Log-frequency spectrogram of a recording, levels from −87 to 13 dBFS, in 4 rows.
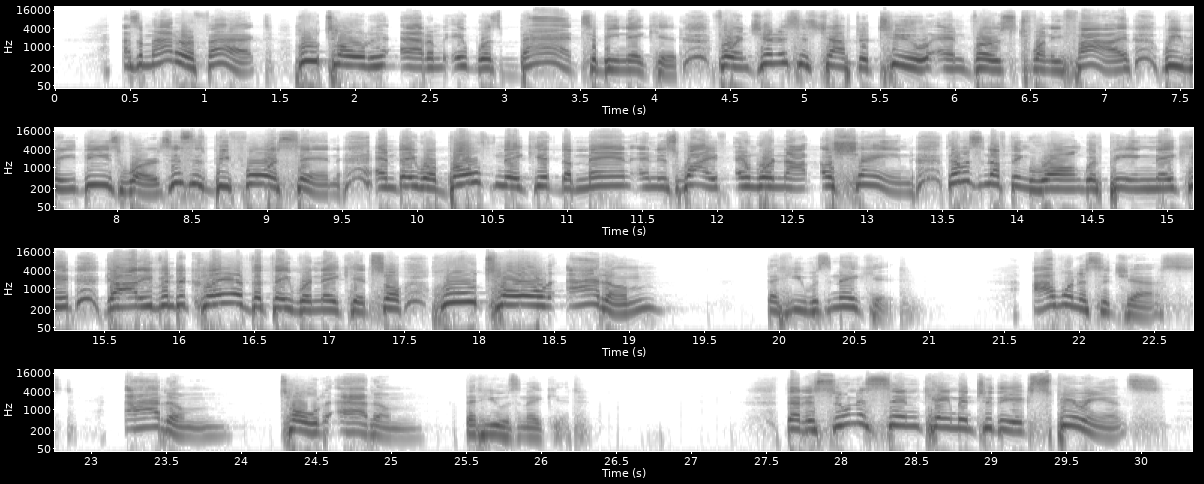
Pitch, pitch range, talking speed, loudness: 225 Hz, 190-255 Hz, 170 wpm, -28 LUFS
